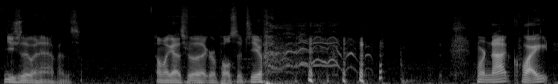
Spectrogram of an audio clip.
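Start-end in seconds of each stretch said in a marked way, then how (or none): 2.7-4.7 high squeaky laugh. Real, not acted. Laughs at gross banana.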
